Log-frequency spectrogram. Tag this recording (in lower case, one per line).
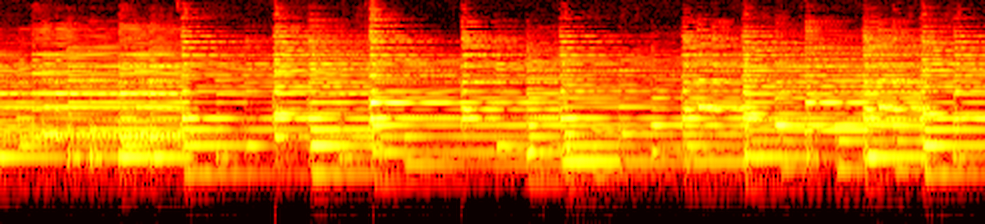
music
